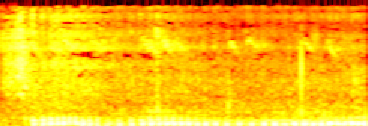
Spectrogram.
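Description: A small engine comes in a moment after the start and runs steadily with a low, even, rapid pulse.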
